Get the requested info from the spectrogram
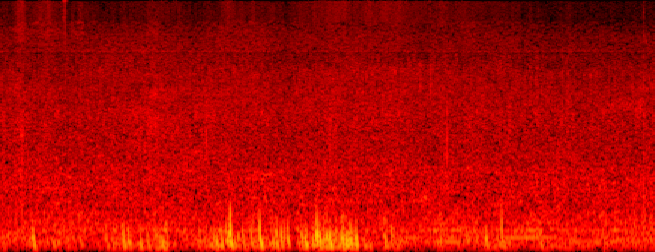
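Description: Low, irregular rumbling and bumping on a phone microphone outdoors, strongest between about two and three and a half seconds in.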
